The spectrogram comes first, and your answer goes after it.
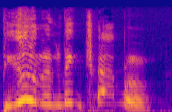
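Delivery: loud, very high yell in a bad Scottish accent. Retelling how Jock yells from a passing truck; Jock's Scottish accent. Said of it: "Good Scottish?".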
